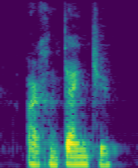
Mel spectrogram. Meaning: diminutive of Argentijn
- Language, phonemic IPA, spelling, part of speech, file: Dutch, /ˌɑrɣə(n)ˈtɛincə/, Argentijntje, noun, Nl-Argentijntje.ogg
